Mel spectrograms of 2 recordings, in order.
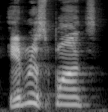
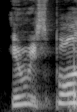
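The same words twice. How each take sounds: First: It is said in the speaker's usual accent. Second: It is said in a put-on Australian accent.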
